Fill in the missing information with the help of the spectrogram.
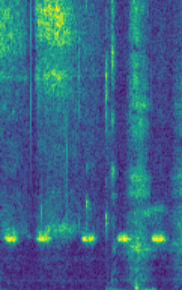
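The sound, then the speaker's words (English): A cricket chirps inside a house in short, evenly spaced high-pitched bursts, fairly quiet and steady, with a brief low thump or rumble partway through and no one speaking. “Turtle swimming around, but we can definitely hear the cricket But going live and long and strong.”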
